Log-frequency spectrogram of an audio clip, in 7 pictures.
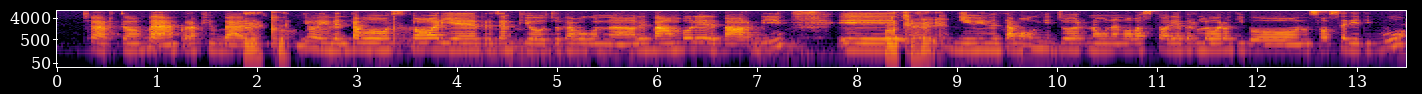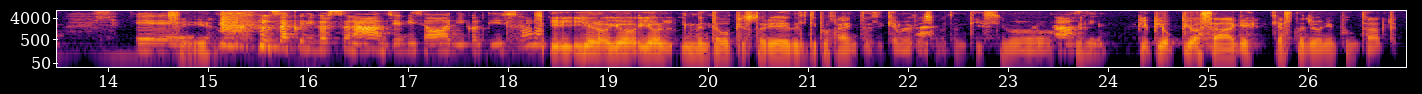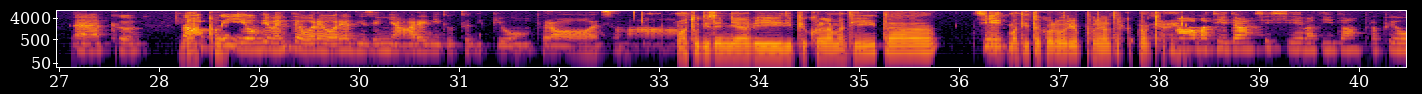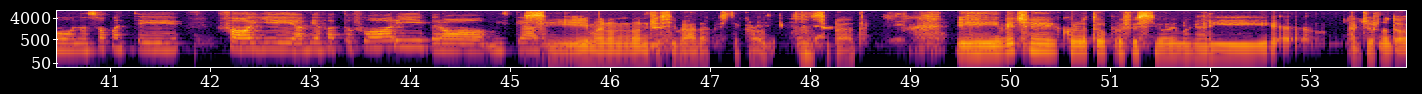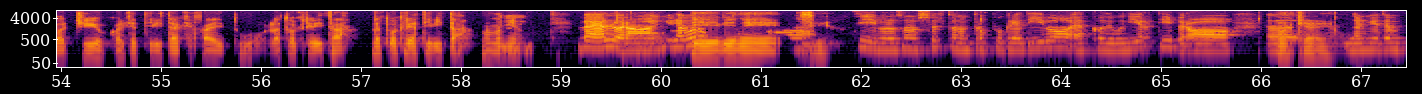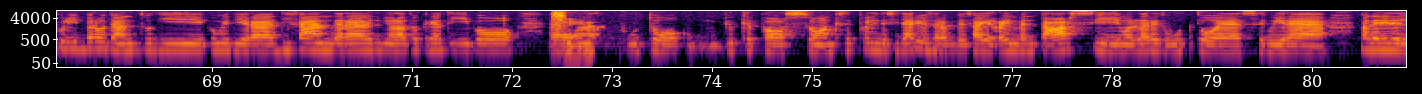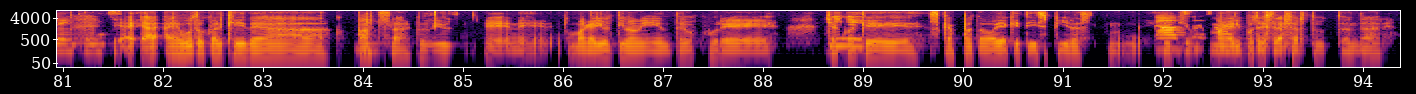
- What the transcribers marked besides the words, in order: static; other background noise; distorted speech; teeth sucking; tapping; chuckle; in English: "fantasy"; "Proprio" said as "propio"; unintelligible speech; unintelligible speech; "creatività" said as "creavità"; unintelligible speech; unintelligible speech
- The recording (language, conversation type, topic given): Italian, unstructured, Che rapporto hai oggi con la tua creatività rispetto agli anni della tua giovinezza?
